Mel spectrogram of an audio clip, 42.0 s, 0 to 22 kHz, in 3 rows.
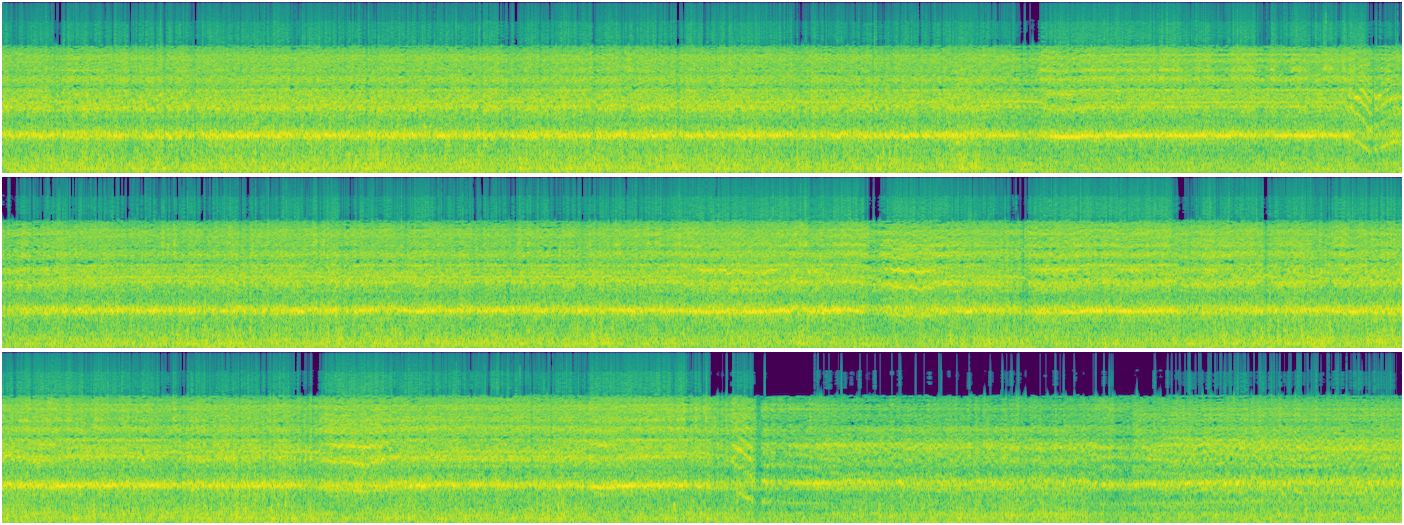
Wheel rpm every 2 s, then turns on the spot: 230, 230, 230, 230, 230, 230, 210, 210, 240, 230, 230, 220, 220, 230, 230, 230, 230, 210, 120, 110, 110.
none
